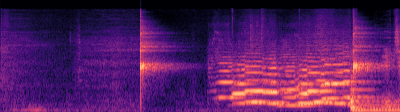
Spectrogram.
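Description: Live chamber ensemble: a single sharp knock about a second and a half in, then a flute melody moving in short stepwise notes from about two seconds. Low strings come in underneath near the end.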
